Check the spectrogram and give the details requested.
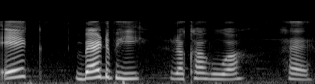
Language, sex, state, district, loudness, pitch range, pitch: Hindi, female, Madhya Pradesh, Umaria, -18 LUFS, 250-290 Hz, 265 Hz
